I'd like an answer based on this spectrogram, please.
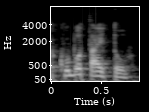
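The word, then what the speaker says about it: Tite Kubo: porque eu sab que a pronúncia do nome do cubo É cubo taito tá o tit é foi a forma americana de escrever o nome dele mas você vê ele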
